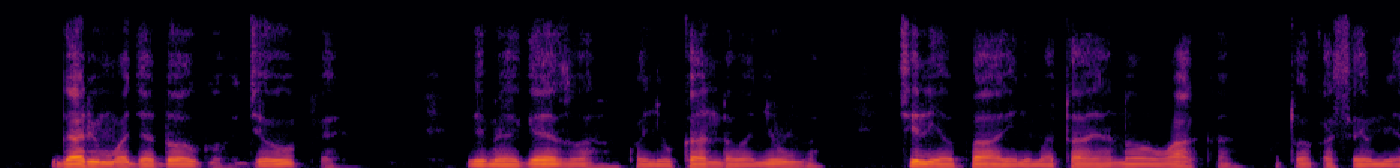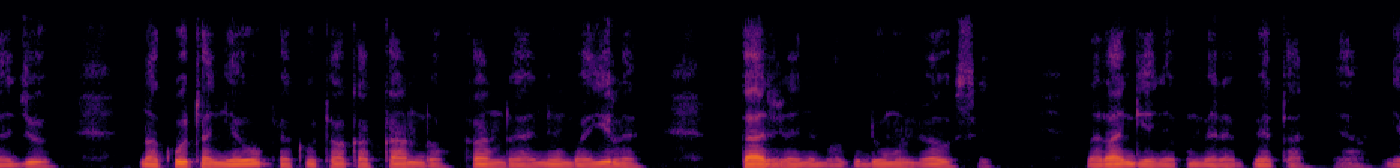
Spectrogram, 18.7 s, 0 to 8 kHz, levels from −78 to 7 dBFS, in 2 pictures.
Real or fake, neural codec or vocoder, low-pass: fake; codec, 16 kHz, 4 kbps, FunCodec, trained on LibriTTS, 50 frames a second; 7.2 kHz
